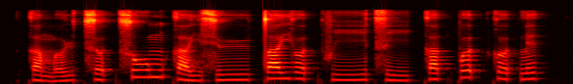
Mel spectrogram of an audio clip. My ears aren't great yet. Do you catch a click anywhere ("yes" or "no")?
no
